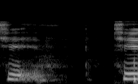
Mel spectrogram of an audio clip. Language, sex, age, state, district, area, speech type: Maithili, female, 30-45, Bihar, Madhepura, rural, spontaneous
